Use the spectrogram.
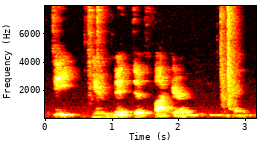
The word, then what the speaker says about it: dehumidifier: pronounce it correctly, so it is dehumidifier, dehumidifier, so make sure, you want to say this, fire, slowly, okay, you can say faster and faster.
